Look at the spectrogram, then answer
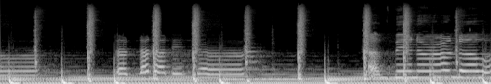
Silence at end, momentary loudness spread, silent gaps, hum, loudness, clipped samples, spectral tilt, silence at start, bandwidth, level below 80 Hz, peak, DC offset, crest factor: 0 s; 4 LU; none; none; -14 LUFS; under 0.1%; -6 dB/octave; 0 s; 16 kHz; -14 dBFS; 0 dBFS; under 0.1%; 12 dB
